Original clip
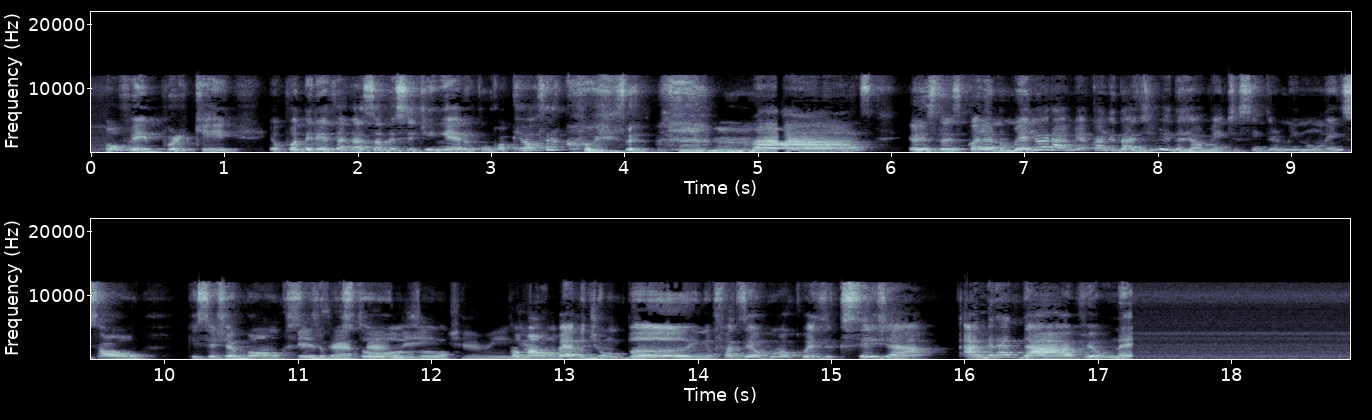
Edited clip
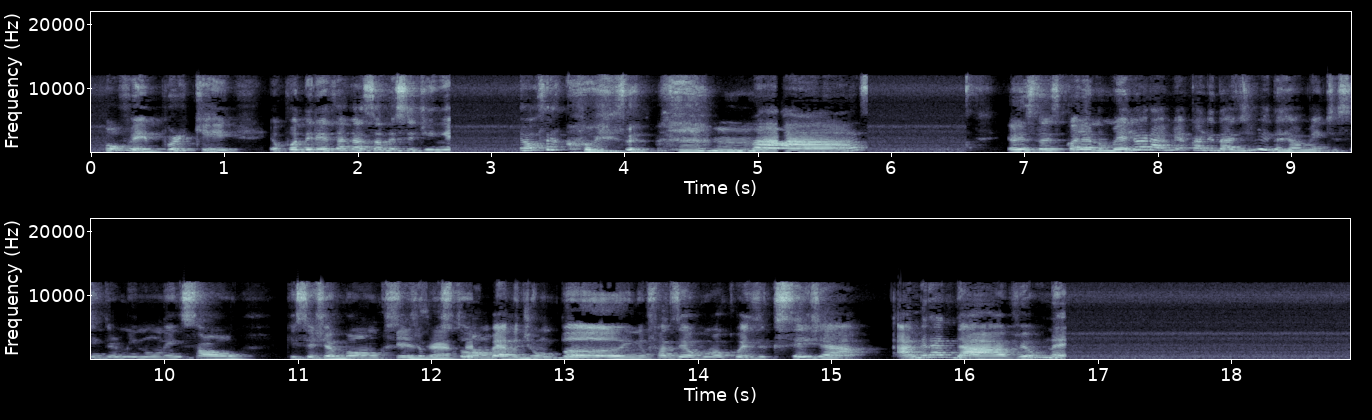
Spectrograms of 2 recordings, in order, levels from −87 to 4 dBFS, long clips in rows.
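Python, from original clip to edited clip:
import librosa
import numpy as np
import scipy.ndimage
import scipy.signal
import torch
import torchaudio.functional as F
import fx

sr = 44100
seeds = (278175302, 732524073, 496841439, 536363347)

y = fx.edit(x, sr, fx.room_tone_fill(start_s=2.7, length_s=0.53),
    fx.insert_room_tone(at_s=5.83, length_s=0.74),
    fx.cut(start_s=11.58, length_s=1.24), tone=tone)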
